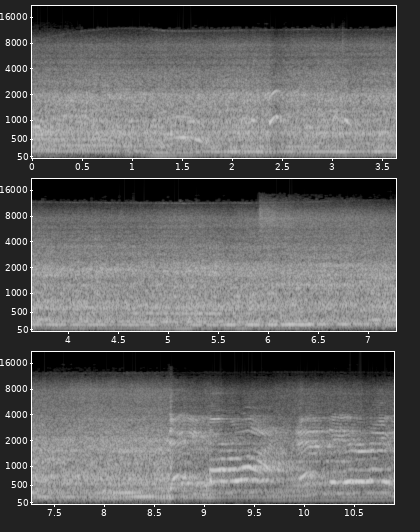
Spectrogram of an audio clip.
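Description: Stock semi truck's diesel engine pulling a sled at full throttle, a loud steady drone that holds one pitch. It eases off near the end, where a voice takes over.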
